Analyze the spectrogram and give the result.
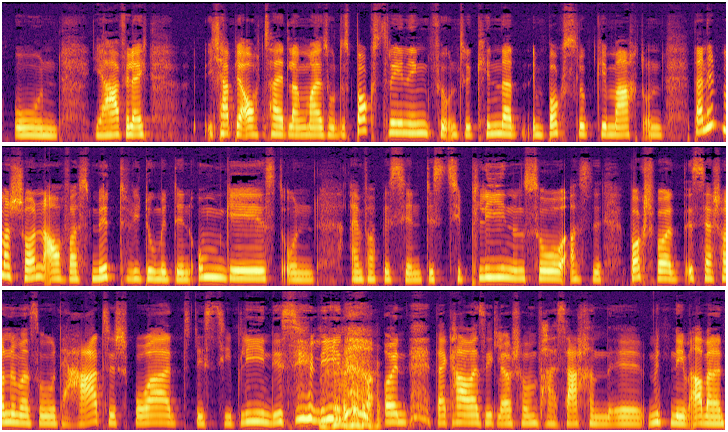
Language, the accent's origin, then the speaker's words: German; Augsburg, Bavaria, Germany; born or raised there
